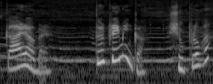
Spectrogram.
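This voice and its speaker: A woman's voice: high-pitched, heavily acted. A woman acting a hurt, teasing young woman reunited with a close friend in an audio drama. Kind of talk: Bengali audio drama dialogue.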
